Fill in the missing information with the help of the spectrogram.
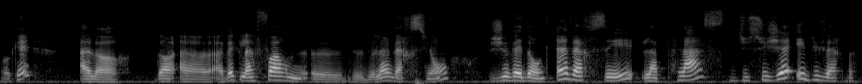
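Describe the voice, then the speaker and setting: Low-voiced woman teaching French grammar slowly. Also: expressive, darkish tone. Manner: explains in English, models French phrases with exaggerated rising intonation; checks in often with "ok?", laughs lightly. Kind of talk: bilingual classroom grammar lesson.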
